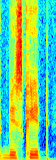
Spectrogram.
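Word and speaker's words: biscuit: मौजूद हैं यह है बिस्किट बिस्किट बिल्ड बिल्डिंग जिनके अंदर यू होता है साइलेंट यहां पे भी यू साइलेंट रहेगा यू को हमने नहीं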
